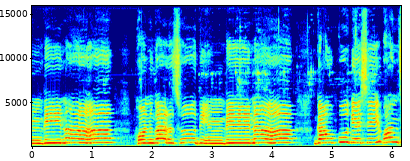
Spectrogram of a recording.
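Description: A woman singing a Nepali folk (dohori) melody in a high voice, in phrases of held, wavering notes, breaking off briefly twice.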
